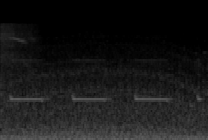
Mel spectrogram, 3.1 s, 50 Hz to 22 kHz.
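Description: Truck reversing in Farming Simulator 19: steady, evenly spaced backup beeps repeating about once a second over a constant engine rumble and broad background noise.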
